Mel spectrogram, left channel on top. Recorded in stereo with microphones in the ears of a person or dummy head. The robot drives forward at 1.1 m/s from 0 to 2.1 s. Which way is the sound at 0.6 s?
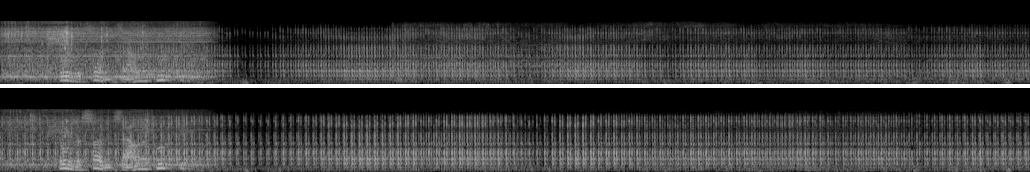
55° right (ahead or behind).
